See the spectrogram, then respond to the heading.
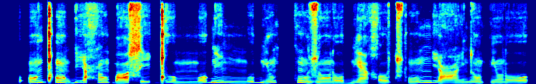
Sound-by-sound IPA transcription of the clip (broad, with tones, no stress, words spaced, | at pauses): ʔõ˨˥ǃʼõ˥˩ ɠi˧ħũ˧ɓɒ˩˧ si˨˥ɡ͡ǃo˥˩ mːo˨˥ɠĩ˧mːu˨˥ bʲũ˨˥kːũ˥˩zõ˧ ɾo˧bʲæ̃˥˩χu˨˥ t͡sʼũ˨˥ŋi˥˩ʕĩ˩˧dõ˥˩ pʲõ˧ɾo˨˥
